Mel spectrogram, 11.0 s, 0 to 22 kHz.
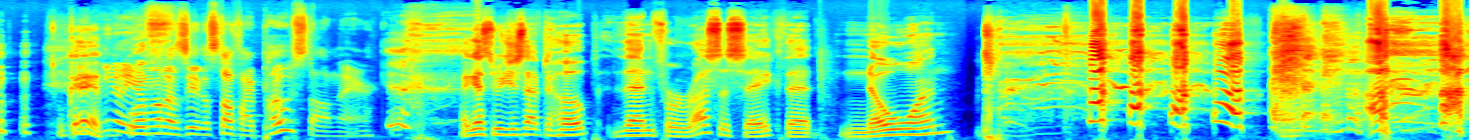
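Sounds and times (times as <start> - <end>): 
speech: 0.0 - 7.7
laughter: 7.4 - 11.0
stifled cough: 9.5 - 11.0.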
